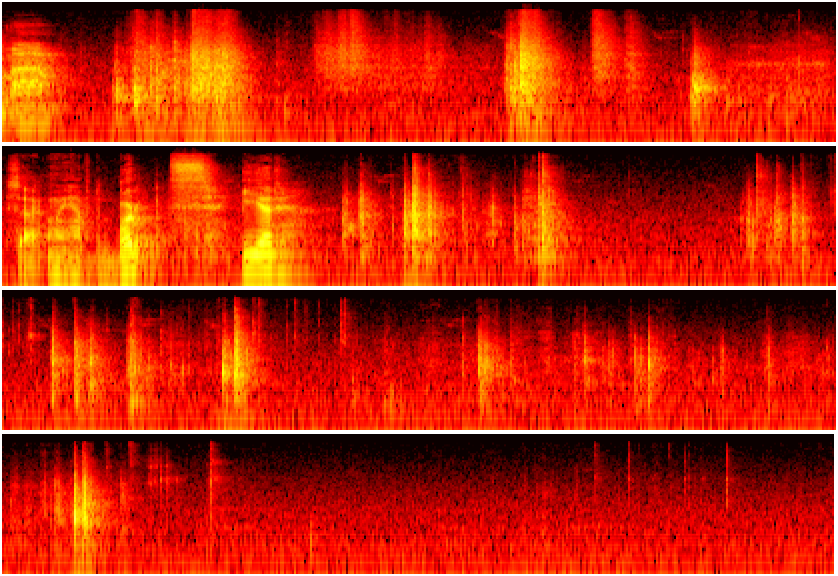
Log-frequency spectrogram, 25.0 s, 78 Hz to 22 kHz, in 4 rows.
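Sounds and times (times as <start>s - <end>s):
tools clicking and rattling: 11.8s - 15.3s, 15.9s - 20.5s.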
